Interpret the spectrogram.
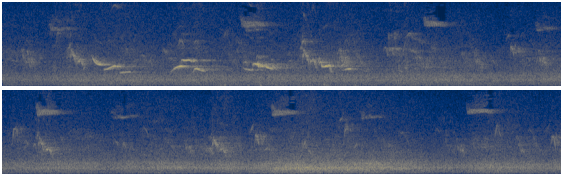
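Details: American robin singing in a tree: a quick run of short whistled, slurred phrases near the start, then fading into steady broadband background noise for the rest.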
